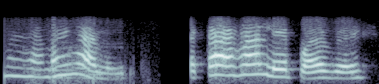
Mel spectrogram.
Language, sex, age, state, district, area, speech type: Maithili, female, 45-60, Bihar, Muzaffarpur, rural, conversation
